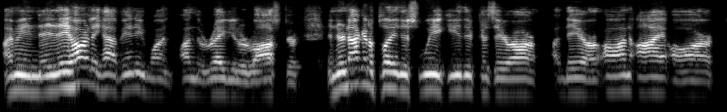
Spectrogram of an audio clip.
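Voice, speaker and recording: A man's voice: medium pitch, moderate pace, few pauses. A man hosting a sports betting talk show in a conversational style, on dull, lo-fi audio.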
